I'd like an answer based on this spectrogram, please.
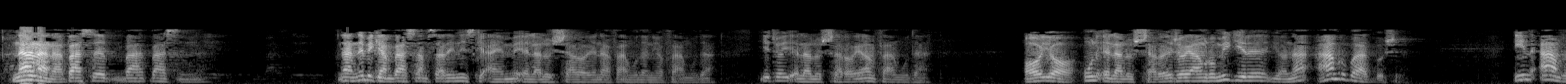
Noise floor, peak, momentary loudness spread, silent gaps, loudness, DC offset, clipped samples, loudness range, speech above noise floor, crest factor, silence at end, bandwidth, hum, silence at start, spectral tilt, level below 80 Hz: -63 dBFS; 0 dBFS; 18 LU; none; -17 LUFS; under 0.1%; 0.2%; 9 LU; 44 dB; 20 dB; 0 s; 6 kHz; none; 0 s; -3 dB/octave; -60 dBFS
